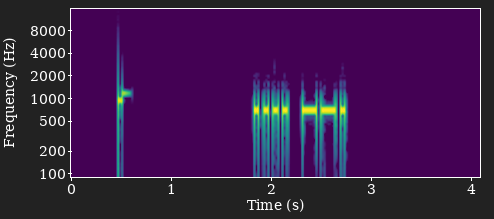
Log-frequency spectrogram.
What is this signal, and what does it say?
Morse code, heard as a keyed tone, about 25 wpm, 700 Hz. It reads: HG
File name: Two Letter-Number Combinations - 25wpm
